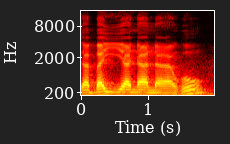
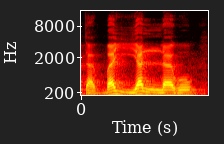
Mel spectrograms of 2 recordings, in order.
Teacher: idghamun nun fil lam, diidghamkan nun pada lam sehingga dibaca tabayyal lahu.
